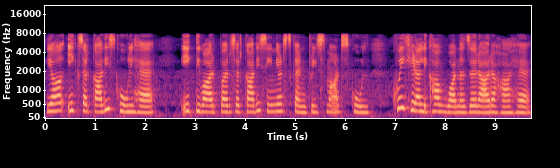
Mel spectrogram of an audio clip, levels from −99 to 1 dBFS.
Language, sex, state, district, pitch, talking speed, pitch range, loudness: Hindi, female, Punjab, Fazilka, 235 Hz, 130 wpm, 220-255 Hz, -16 LUFS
